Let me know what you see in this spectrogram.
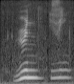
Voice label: "uun", phonics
